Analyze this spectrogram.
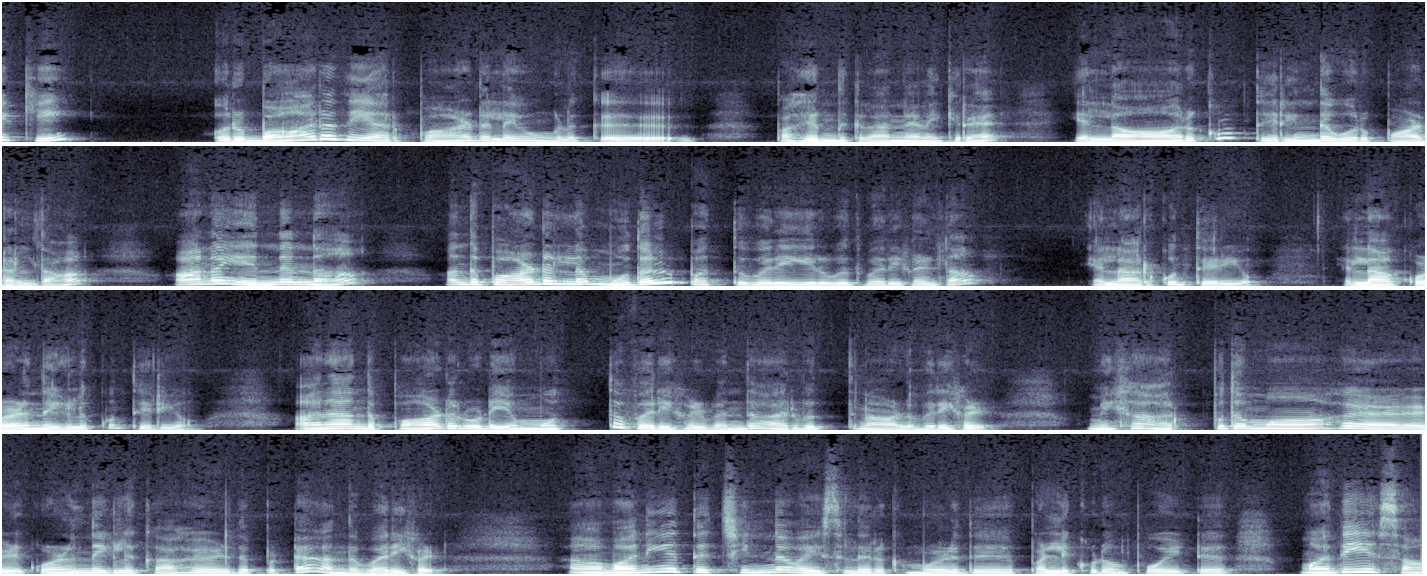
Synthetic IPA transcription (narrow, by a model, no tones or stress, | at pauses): ɐkːi | ɔɾɯbaːɾɐðɪjaːɾpaːɽɐlɐɪʊŋɡɐɭɯkːɯ | pɐɣɪɾnd̪ɯkːɐlãːnnɪnɛkːɪɾẽː | ɛlːaːɾɯkːɯmt̪ɛɾɪnd̪ɐɔɾɯpaːɽɐlt̪ãː | aːnaːɛnːɛnːaː | ɐnd̪ɐpaːɽɐlːɐmʊðɐlpɐt̪ːɯʋɐɾiɪɾɯʋɐðɯʋɐɾɪɣɐɭt̪ãː | ɛlːaːɾɯkːɯ̃mt̪ɛɾɪjɯ̃ | ɛlːaːkɔɻɐnd̪ɐɪɣɐɭɯkːɯ̃mt̪ɛɾɪjɯ̰̃ | ʔaːnaːɐnd̪ɐpaːɽɐlɯɽɐjɐmɔt̪ːɐʋɐɾɪɣɐɭʋɐnd̪ɯɐɾɯʋɐt̪ːɯnaːɭɯʋɐɾɪɣɐɭ | mɪɣɐɐrpʊðɐmaːɣɐɛkɔɻɐnd̪ɐɪɣɐɭɯkːaːɣɐɛɻɯðɐpːɐʈːɐːnd̪ɐʋɐɾɪɣɐɭ | ʋɐnɪjɐt̪ːɐt͡ʃɪnːɐʋɐjɐsɪlɪɾɯkːɯmpɔɻɯðɯpɐɭːɪkːʊɽɐmpoːjɪʈːɯ | mɐðɪjɐsaː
